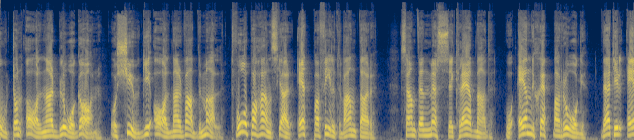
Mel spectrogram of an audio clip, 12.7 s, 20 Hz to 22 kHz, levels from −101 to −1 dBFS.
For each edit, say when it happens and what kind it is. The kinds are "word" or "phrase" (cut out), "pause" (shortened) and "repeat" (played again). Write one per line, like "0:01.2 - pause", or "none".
none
